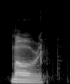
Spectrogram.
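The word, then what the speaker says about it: Māori: I was told, pronounce it like it's almost the word mouldy. – Maori.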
